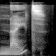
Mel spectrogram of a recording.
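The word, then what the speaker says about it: knight: They ask, why is there a K? Why is there a G-H? Why is it pronounced exactly the same as night, like the time of day?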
